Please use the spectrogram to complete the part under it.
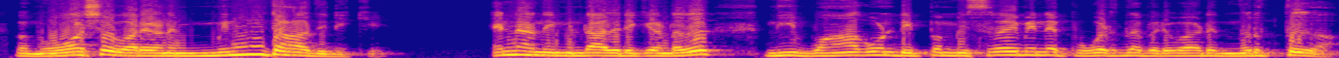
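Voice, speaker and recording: A man's voice: a little high, steady tone, fast, dark tone. A man from preaching a sermon, asking the congregation questions and waiting for their answers.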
